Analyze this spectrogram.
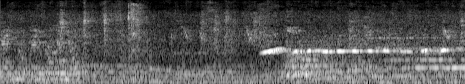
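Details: White-rumped shama (Murai Aceh) showing off its learned fill-in material: after a quiet start, a sharply rising whistle leads into a long, pure, steady tone held for nearly two seconds, with low background noise.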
